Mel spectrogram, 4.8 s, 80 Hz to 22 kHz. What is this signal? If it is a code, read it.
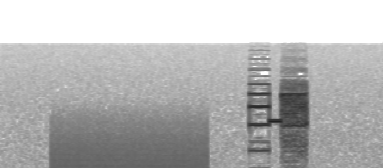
Caller ID data burst, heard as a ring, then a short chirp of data, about 1200 baud.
